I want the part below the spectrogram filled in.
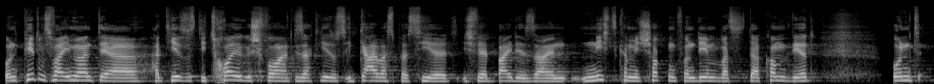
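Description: A man giving a casual, lively youth sermon and using slang. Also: on the high side, normal speed. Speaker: youth pastor. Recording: long hall reverb.

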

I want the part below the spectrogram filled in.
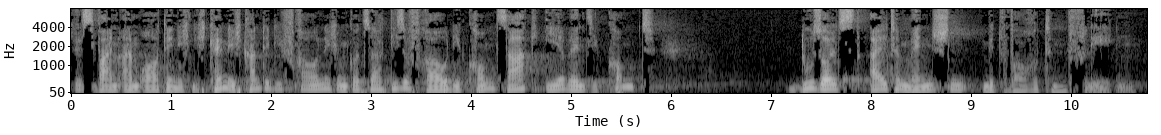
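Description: A male pastor preaching a sermon, telling lively stories and acting out quoted dialogue. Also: medium pitch, breathy edge, big-room sound.

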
